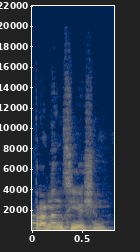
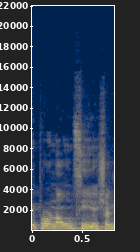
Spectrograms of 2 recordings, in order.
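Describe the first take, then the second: First: प्रोनाउंसिएशन said as "pruh-nun-see-ay-shun"; a short "nun", not "noun", in प्रोनाउंसिएशन; correct pronunciation. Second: प्रोनाउंसिएशन with "pro-noun" as its first two syllables; mispronounced word. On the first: Teacher shows students how to say प्रोनाउंसिएशन, as "pruh-nun-see-ay-shun". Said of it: "इसको कैसे बोलते हैं". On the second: Teacher shows students a mistake, प्रोनाउंसिएशन mispronounced as "pro-noun-ciation". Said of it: "जो कि गलत है". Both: Shown as a demonstration.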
